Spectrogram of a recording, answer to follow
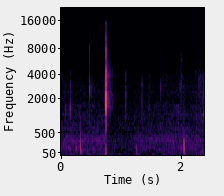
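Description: A monkey handling and biting a small plastic packet: scattered light clicks and crinkles, with one sharp snap a little before the middle.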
